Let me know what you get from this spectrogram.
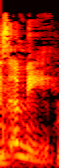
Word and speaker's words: Fils-Aimé: Fils-Aimé.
